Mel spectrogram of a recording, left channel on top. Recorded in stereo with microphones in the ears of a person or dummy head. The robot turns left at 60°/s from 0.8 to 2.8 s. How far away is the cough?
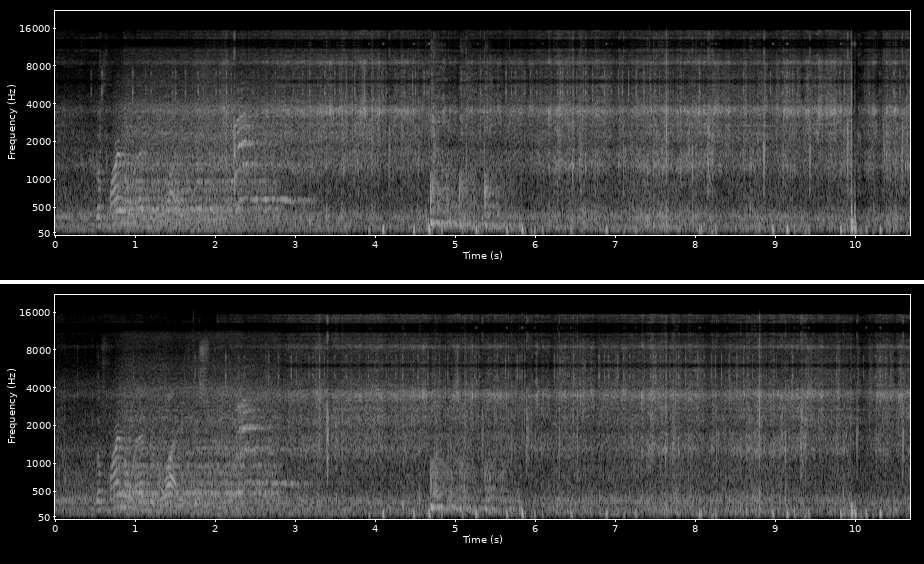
About 1.2 m.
